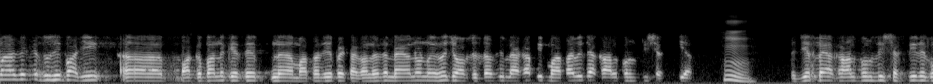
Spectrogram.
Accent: Jamshedpur, Jharkhand, India; born there; actually ਜਿੱਥੇ ਮੇਰਾ ਜਨਮ ਹੋਇਆ ਜਮਸ਼ੇਦਪੁਰ, ਪਹਿਲਾਂ ਬਿਹਾਰ ਸੀ, ਅੱਜ ਕੱਲ ਝਾਰਖੰਡ ਹੈ ਉਹ

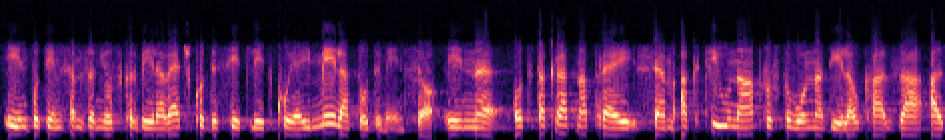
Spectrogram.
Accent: Šoštanj, Savinja, Slovenia; Rojena sem bila v Šoštanju in tam sem potem končala osnovno šolo, naredila sadjarsko šolo v Svečini pri Mariboru

